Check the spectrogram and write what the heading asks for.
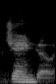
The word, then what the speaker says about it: Django: what's your names is Django he's going to smell it DJ in G today NGO and then the D is silent and he looks over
